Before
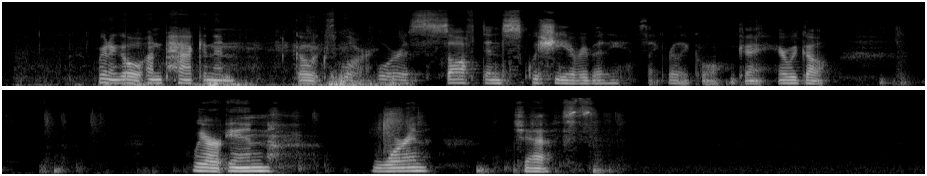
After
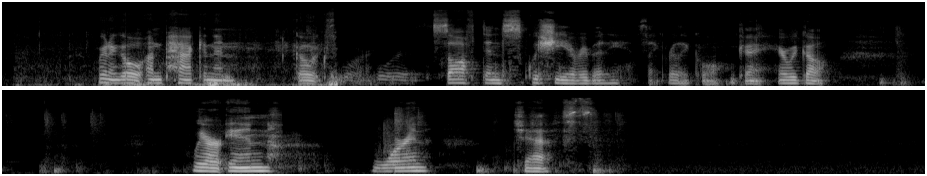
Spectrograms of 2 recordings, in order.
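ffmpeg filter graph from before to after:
-filter_complex "[0:a]asettb=1/sr,asplit=3[s0][s1][s2];[s0]atrim=end=3.354[s3];[s1]atrim=start=3.35:end=4.32,asetpts=PTS-STARTPTS,afade=t=in:d=0.004:c=qsin,afade=t=out:st=0.966:d=0.004:c=qsin,bandpass=f=400:t=q:w=1.4,acompressor=threshold=0.0112:ratio=4:attack=3.2:release=140:knee=1:detection=peak[s4];[s2]atrim=start=4.316[s5];[s3][s4]acrossfade=d=0.004:c1=hsin:c2=qsin[s6];[s6][s5]acrossfade=d=0.004:c1=qsin:c2=hsin,asettb=1/sr,asplit=3[s7][s8][s9];[s7]atrim=end=12.034[s10];[s8]atrim=start=12.03:end=13.16,asetpts=PTS-STARTPTS,afade=t=in:d=0.004:c=qsin,afade=t=out:st=1.126:d=0.004:c=qsin,lowpass=1500,bandreject=f=50:t=h:w=6,bandreject=f=100:t=h:w=6,bandreject=f=150:t=h:w=6,bandreject=f=200:t=h:w=6,bandreject=f=250:t=h:w=6,bandreject=f=300:t=h:w=6,bandreject=f=350:t=h:w=6,bandreject=f=400:t=h:w=6,bandreject=f=450:t=h:w=6,bandreject=f=500:t=h:w=6[s11];[s9]atrim=start=13.156[s12];[s10][s11]acrossfade=d=0.004:c1=hsin:c2=qsin[s13];[s13][s12]acrossfade=d=0.004:c1=qsin:c2=hsin"

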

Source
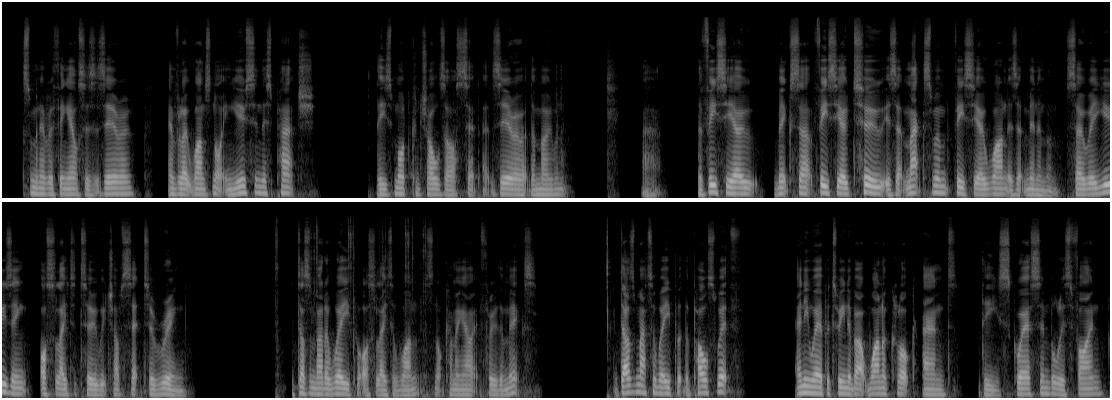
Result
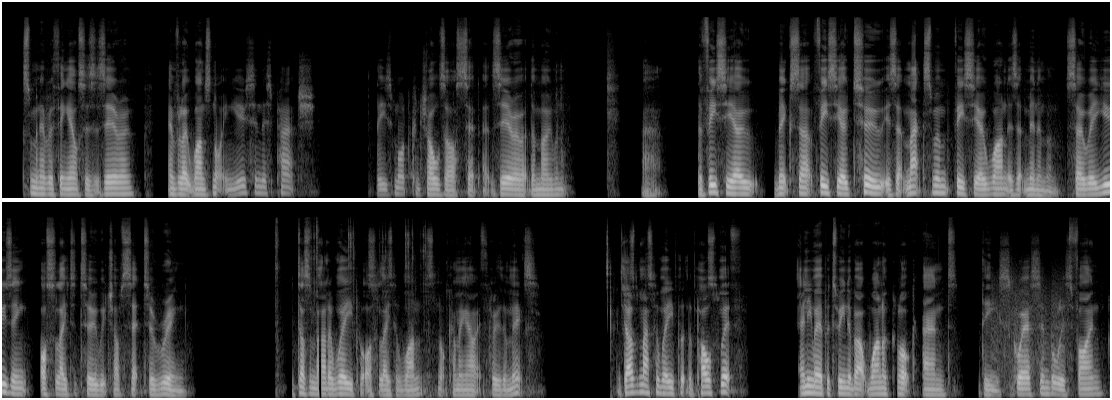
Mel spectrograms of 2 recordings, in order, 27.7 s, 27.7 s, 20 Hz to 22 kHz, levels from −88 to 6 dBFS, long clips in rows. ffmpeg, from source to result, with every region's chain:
-filter_complex "[0:a]asettb=1/sr,asplit=3[s0][s1][s2];[s0]atrim=end=2.674[s3];[s1]atrim=start=2.67:end=5.3,asetpts=PTS-STARTPTS,afade=t=in:d=0.004:c=qsin,afade=t=out:st=2.626:d=0.004:c=qsin,acompressor=threshold=0.0158:ratio=2:attack=3.2:release=140:knee=1:detection=peak,highpass=150,lowpass=2800[s4];[s2]atrim=start=5.296[s5];[s3][s4]acrossfade=d=0.004:c1=hsin:c2=qsin[s6];[s6][s5]acrossfade=d=0.004:c1=qsin:c2=hsin,asettb=1/sr,asplit=3[s7][s8][s9];[s7]atrim=end=17.804[s10];[s8]atrim=start=17.8:end=24,asetpts=PTS-STARTPTS,afade=t=in:d=0.004:c=qsin,afade=t=out:st=6.196:d=0.004:c=qsin,lowpass=11000,acrossover=split=3400[s11][s12];[s11]adelay=40[s13];[s13][s12]amix=inputs=2:normalize=0,atrim=end_sample=273420[s14];[s9]atrim=start=23.996[s15];[s10][s14]acrossfade=d=0.004:c1=hsin:c2=qsin[s16];[s16][s15]acrossfade=d=0.004:c1=qsin:c2=hsin,asettb=1/sr,asplit=3[s17][s18][s19];[s17]atrim=end=24.654[s20];[s18]atrim=start=24.65:end=25.2,asetpts=PTS-STARTPTS,afade=t=in:d=0.004:c=qsin,afade=t=out:st=0.546:d=0.004:c=qsin,agate=range=0.112:threshold=0.00447:ratio=16:release=100:detection=peak,asplit=2[s21][s22];[s22]adelay=18,volume=0.316[s23];[s21][s23]amix=inputs=2:normalize=0,atrim=end_sample=24255[s24];[s19]atrim=start=25.196[s25];[s20][s24]acrossfade=d=0.004:c1=hsin:c2=qsin[s26];[s26][s25]acrossfade=d=0.004:c1=qsin:c2=hsin,asettb=1/sr,asplit=3[s27][s28][s29];[s27]atrim=end=26.204[s30];[s28]atrim=start=26.2:end=27.19,asetpts=PTS-STARTPTS,afade=t=in:d=0.004:c=qsin,afade=t=out:st=0.986:d=0.004:c=qsin,aeval=exprs='val(0)+0.5*0.00944*sgn(val(0))':c=same,highpass=110,lowpass=2600[s31];[s29]atrim=start=27.186[s32];[s30][s31]acrossfade=d=0.004:c1=hsin:c2=qsin[s33];[s33][s32]acrossfade=d=0.004:c1=qsin:c2=hsin,highpass=110,adynamicequalizer=threshold=0.00355:dfrequency=1900:dqfactor=1:tfrequency=1900:tqfactor=1:attack=5:release=100:ratio=0.375:range=2:mode=cutabove:tftype=bell,volume=2.24"

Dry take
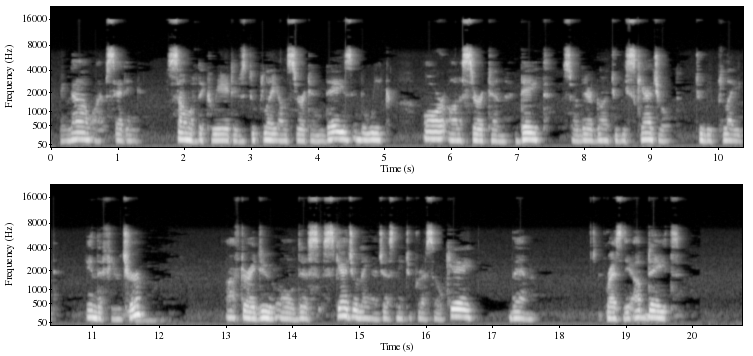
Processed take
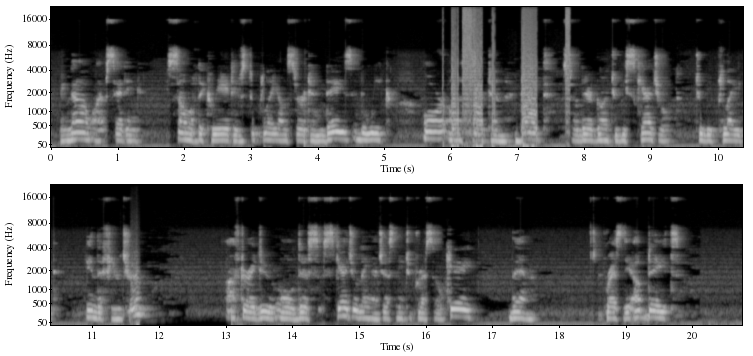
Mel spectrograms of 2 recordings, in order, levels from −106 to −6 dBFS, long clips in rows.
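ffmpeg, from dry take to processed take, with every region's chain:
-filter_complex "[0:a]asettb=1/sr,asplit=3[s0][s1][s2];[s0]atrim=end=3.004[s3];[s1]atrim=start=3:end=3.79,asetpts=PTS-STARTPTS,afade=t=in:d=0.004:c=qsin,afade=t=out:st=0.786:d=0.004:c=qsin,highpass=f=110:w=0.5412,highpass=f=110:w=1.3066,highshelf=f=3000:g=-12,acompressor=threshold=0.0251:ratio=4:attack=3.2:release=140:knee=1:detection=peak[s4];[s2]atrim=start=3.786[s5];[s3][s4]acrossfade=d=0.004:c1=hsin:c2=qsin[s6];[s6][s5]acrossfade=d=0.004:c1=qsin:c2=hsin,asettb=1/sr,asplit=3[s7][s8][s9];[s7]atrim=end=5.864[s10];[s8]atrim=start=5.86:end=7.78,asetpts=PTS-STARTPTS,afade=t=in:d=0.004:c=qsin,afade=t=out:st=1.916:d=0.004:c=qsin,bass=f=250:g=6,treble=f=4000:g=5,aeval=exprs='(mod(4.73*val(0)+1,2)-1)/4.73':c=same[s11];[s9]atrim=start=7.776[s12];[s10][s11]acrossfade=d=0.004:c1=hsin:c2=qsin[s13];[s13][s12]acrossfade=d=0.004:c1=qsin:c2=hsin,asettb=1/sr,asplit=3[s14][s15][s16];[s14]atrim=end=11.564[s17];[s15]atrim=start=11.56:end=13.08,asetpts=PTS-STARTPTS,afade=t=in:d=0.004:c=qsin,afade=t=out:st=1.516:d=0.004:c=qsin,highpass=f=230:w=0.5412,highpass=f=230:w=1.3066,bandreject=f=50:t=h:w=6,bandreject=f=100:t=h:w=6,bandreject=f=150:t=h:w=6,bandreject=f=200:t=h:w=6,bandreject=f=250:t=h:w=6,bandreject=f=300:t=h:w=6,bandreject=f=350:t=h:w=6,bandreject=f=400:t=h:w=6,asoftclip=type=hard:threshold=0.119[s18];[s16]atrim=start=13.076[s19];[s17][s18]acrossfade=d=0.004:c1=hsin:c2=qsin[s20];[s20][s19]acrossfade=d=0.004:c1=qsin:c2=hsin,alimiter=limit=0.266:level=0:latency=1:release=75,aecho=1:1:3.1:0.67,acompressor=threshold=0.0355:ratio=5,volume=0.794"

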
